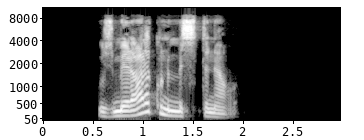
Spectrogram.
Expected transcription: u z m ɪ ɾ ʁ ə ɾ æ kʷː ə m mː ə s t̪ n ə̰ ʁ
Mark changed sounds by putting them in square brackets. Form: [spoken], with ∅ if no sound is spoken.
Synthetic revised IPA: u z m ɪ ɾ ʁ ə ɾ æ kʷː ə [n] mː ə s t̪ n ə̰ ʁ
